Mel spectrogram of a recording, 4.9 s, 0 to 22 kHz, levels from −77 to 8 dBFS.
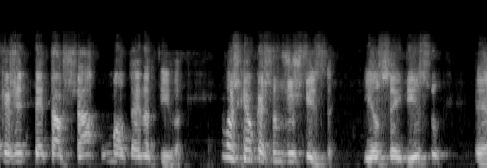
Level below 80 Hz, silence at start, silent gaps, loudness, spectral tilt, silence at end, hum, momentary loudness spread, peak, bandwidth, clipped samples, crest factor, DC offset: -62 dBFS; 0 s; none; -17 LUFS; -3.5 dB/octave; 0 s; none; 10 LU; 0 dBFS; 9.8 kHz; under 0.1%; 18 dB; under 0.1%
